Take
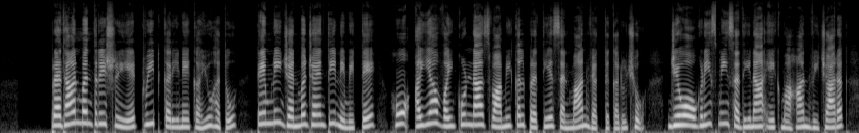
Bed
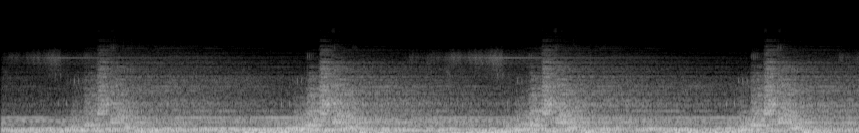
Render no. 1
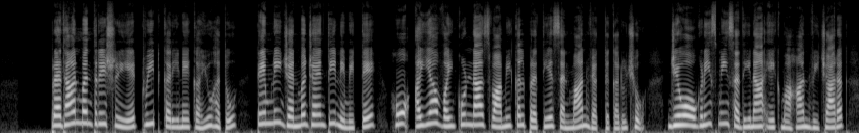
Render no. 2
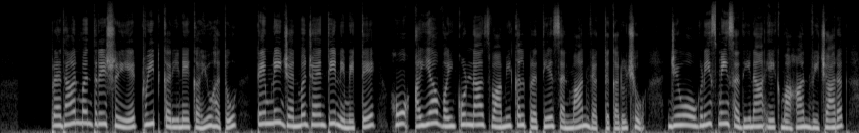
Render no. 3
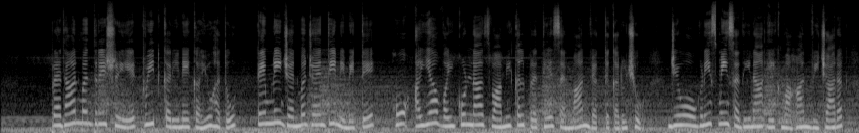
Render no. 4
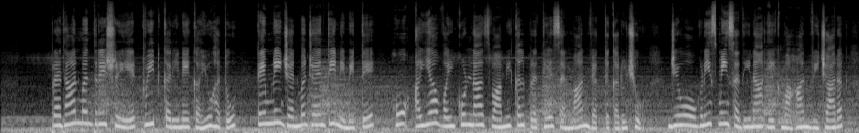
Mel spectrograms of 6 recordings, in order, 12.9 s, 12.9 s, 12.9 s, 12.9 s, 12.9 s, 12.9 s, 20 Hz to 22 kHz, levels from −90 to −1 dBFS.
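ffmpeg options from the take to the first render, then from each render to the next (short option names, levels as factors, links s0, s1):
-filter_complex "[0:a]asettb=1/sr,asplit=3[s0][s1][s2];[s0]atrim=end=5.374[s3];[s1]atrim=start=5.37:end=5.97,asetpts=PTS-STARTPTS,afade=t=in:d=0.004:c=qsin,afade=t=out:st=0.596:d=0.004:c=qsin,highpass=120[s4];[s2]atrim=start=5.966[s5];[s3][s4]acrossfade=d=0.004:c1=hsin:c2=qsin[s6];[s6][s5]acrossfade=d=0.004:c1=qsin:c2=hsin"
-filter_complex "[0:a]acrossover=split=340[s0][s1];[s1]acompressor=threshold=0.0224:ratio=10[s2];[s0][s2]amix=inputs=2:normalize=0,alimiter=limit=0.0631:level=0:latency=1:release=20"
-filter_complex "[1:a]volume=0.158[s0];[0:a][s0]amix=inputs=2:normalize=0"
-af "volume=2.66"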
